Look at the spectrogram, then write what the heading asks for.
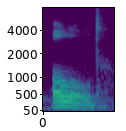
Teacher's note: What you'd want to do is lift the front of the tongue, keep the back of the tongue down. It's a little bit of a schwa sound before your L, and then add your D. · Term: dark L sound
